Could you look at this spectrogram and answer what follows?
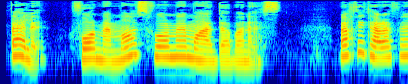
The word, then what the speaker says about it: ます: مصوت او در سوی فعل ماسو بی صداست و این فعل به شکل ماس تلفظ میشه.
